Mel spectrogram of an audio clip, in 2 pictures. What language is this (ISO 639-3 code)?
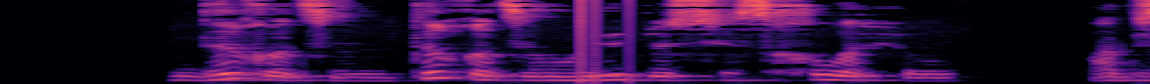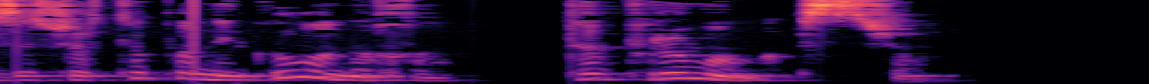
abk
